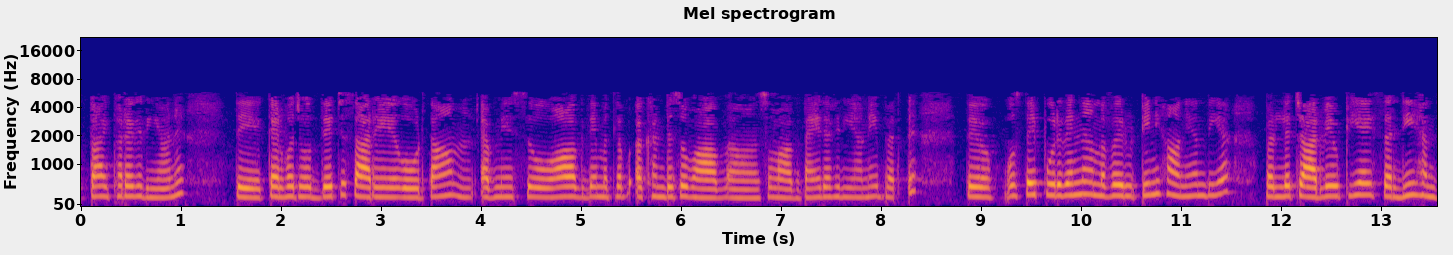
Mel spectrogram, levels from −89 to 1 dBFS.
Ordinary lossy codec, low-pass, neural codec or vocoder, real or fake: MP3, 24 kbps; 7.2 kHz; codec, 24 kHz, 0.9 kbps, WavTokenizer, medium speech release version 1; fake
